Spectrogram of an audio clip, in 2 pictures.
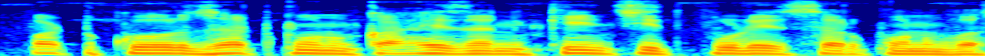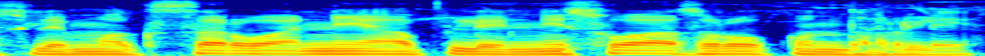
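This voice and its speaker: A male storyteller reads a novel aloud in a measured, literary way. His voice is low and dark, and the sound is dull and dry, like a lo-fi home recording. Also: dry recording. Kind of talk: audiobook reading of a novel.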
